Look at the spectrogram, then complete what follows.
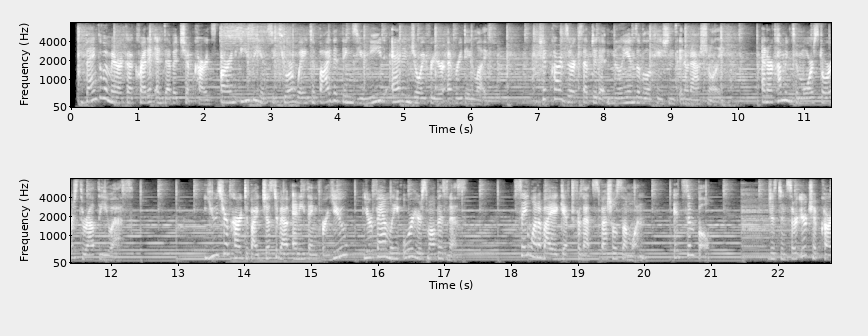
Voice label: Explainer; Bank of America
